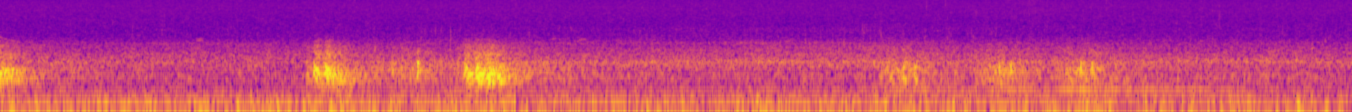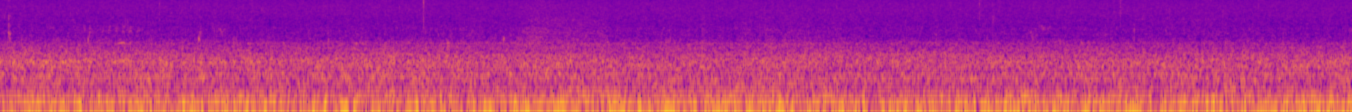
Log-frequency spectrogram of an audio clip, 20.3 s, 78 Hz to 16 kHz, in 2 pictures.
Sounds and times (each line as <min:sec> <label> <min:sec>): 0:00.0 Noise of the city 0:20.2
0:02.3 gun shots 0:04.7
